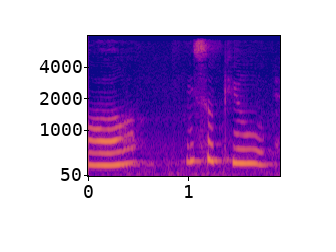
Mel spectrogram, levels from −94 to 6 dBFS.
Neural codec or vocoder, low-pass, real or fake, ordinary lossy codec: codec, 16 kHz, 2 kbps, FunCodec, trained on Chinese and English, 25 frames a second; 7.2 kHz; fake; none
